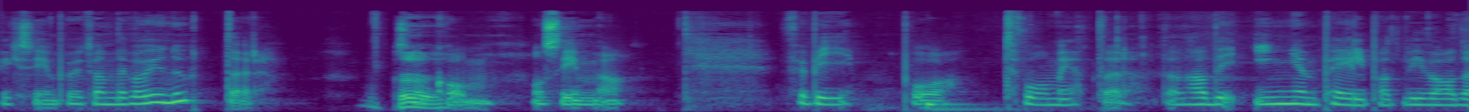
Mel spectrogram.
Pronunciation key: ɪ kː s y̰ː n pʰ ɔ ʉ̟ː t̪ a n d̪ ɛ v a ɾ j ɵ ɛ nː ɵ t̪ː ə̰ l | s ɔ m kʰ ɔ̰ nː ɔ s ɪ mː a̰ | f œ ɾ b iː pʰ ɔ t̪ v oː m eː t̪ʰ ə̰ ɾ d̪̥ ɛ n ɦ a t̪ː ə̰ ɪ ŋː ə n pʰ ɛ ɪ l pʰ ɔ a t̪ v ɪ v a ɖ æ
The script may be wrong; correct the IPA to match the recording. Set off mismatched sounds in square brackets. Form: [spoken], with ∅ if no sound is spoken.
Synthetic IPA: ɪ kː s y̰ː n pʰ ɔ ʉ̟ː t̪ a n d̪ ɛ v a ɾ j ɵ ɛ [n] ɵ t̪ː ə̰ [ɾ] | s ɔ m kʰ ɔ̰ [mː] ɔ s ɪ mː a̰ | f œ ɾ b iː pʰ ɔ [t̪ʰ] v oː m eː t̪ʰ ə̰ ɾ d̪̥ ɛ n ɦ a [d̪ː] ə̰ ɪ ŋː ə n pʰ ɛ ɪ l pʰ ɔ a t̪ v ɪ v a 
